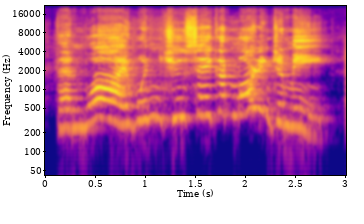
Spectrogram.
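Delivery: loud, accusing question; demanding snake. Acted. Snake confronts the iguana, loud and accusing. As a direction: press him hard. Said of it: "demanded the snake".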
